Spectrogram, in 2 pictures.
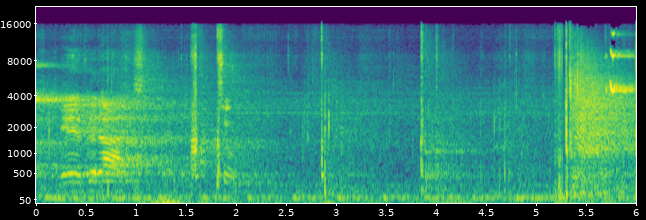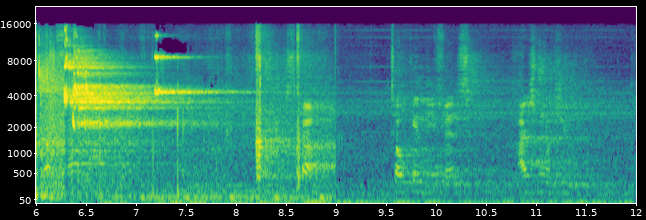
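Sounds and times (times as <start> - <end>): high squeaks: 0.0 - 0.4, 5.3 - 8.8
basketball bouncing on hardwood: 3.8 - 6.6.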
